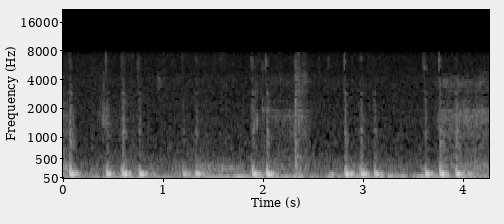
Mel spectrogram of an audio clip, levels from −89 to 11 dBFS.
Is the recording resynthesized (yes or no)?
no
